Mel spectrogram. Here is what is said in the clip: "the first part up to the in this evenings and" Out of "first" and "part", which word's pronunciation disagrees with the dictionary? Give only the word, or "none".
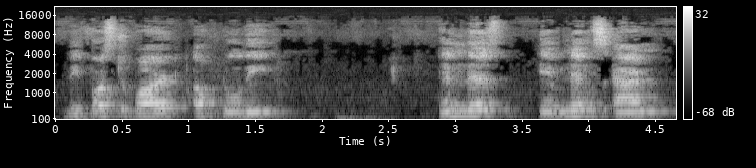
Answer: none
